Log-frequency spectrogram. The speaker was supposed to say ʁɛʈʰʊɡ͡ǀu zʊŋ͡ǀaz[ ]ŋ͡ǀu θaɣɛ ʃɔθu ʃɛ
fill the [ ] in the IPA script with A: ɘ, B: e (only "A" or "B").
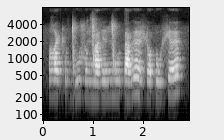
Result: B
